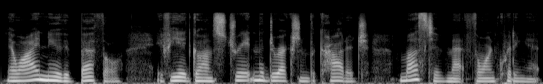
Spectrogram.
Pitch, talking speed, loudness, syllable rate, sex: 165 Hz, 245 wpm, -18 LUFS, 6.0 syllables/s, female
